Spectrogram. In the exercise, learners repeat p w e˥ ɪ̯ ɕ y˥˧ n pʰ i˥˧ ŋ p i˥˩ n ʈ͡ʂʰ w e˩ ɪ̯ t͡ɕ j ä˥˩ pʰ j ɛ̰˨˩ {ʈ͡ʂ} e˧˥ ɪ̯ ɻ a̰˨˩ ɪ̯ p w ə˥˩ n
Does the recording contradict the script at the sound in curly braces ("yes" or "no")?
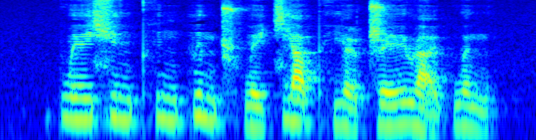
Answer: no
